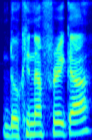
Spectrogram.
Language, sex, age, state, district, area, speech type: Assamese, male, 30-45, Assam, Biswanath, rural, spontaneous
